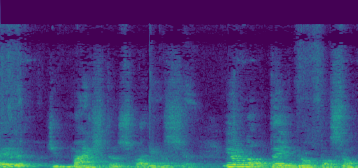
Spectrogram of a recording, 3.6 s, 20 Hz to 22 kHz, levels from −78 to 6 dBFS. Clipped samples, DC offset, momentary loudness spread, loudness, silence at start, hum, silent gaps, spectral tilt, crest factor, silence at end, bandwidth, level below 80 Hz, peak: under 0.1%; under 0.1%; 9 LU; -14 LUFS; 0 s; none; none; -6.5 dB/octave; 14 dB; 0 s; 19.5 kHz; -60 dBFS; 0 dBFS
